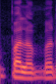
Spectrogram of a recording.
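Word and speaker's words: plumber: काम करने वालों को प्लंबर बोलते हैं। प्लंबा प्लंबर प्लामा को प्लामा प्लम नहीं बोलते प्लामा प्लम ना बी को साइलेंट कर दो प्लामा तो प्लामा को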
